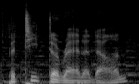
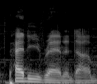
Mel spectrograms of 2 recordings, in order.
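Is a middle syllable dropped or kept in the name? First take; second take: kept; dropped. First: Every syllable of the name is said. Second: A middle syllable is dropped from the name. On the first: The speaker calls it right. "but it's Petitoranodon" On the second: The speaker calls it wrong. "I sometimes I just say Petiranodon"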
